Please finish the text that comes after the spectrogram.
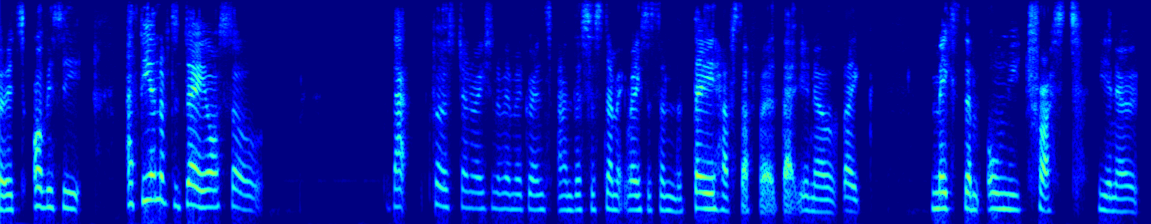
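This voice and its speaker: Woman, dull dry sound, thoughtful and halting. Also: mid-range voice, no echo. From Hong Kong. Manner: searching, halting phrasing with repeated words. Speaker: guest, playwright and historian. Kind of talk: thoughtful podcast interview conversation.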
